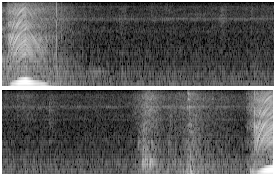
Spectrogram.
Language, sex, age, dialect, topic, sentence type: Hindi, female, 31-35, Garhwali, banking, question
